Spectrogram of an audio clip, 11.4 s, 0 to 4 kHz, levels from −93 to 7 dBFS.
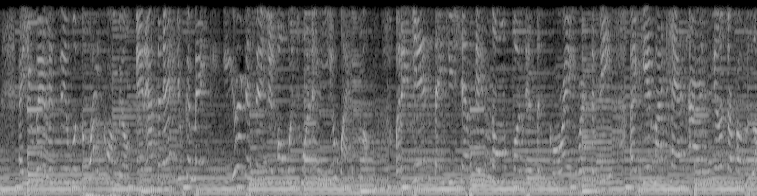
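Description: No technical faults can be heard anywhere in this audio.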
